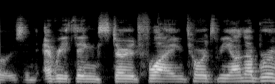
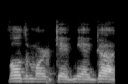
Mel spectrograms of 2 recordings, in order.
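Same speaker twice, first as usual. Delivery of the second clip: usual speaking voice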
